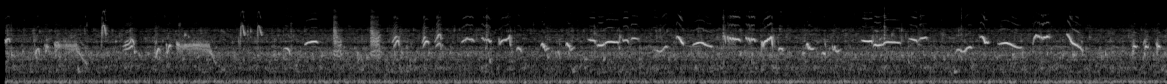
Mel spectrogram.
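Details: Oriental magpie-robin song set against running water: short whistled and twisting notes repeated at an uneven pace over a steady watery hiss.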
